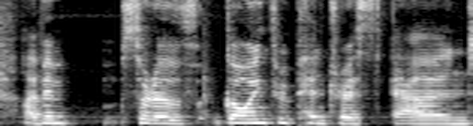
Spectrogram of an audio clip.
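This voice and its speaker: A woman talks in a monotone, flat intonation over noticeable background noise. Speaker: makeup artist. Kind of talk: tutorial. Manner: casual, conversational.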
